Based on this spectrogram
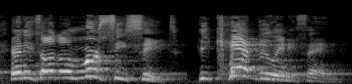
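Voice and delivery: high, shouted pulpit challenge, peaking on the refusal; full-force preaching. Real, not acted. Preacher challenging congregation on what God can do, shouted preaching. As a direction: hammer the argument home at a shout.

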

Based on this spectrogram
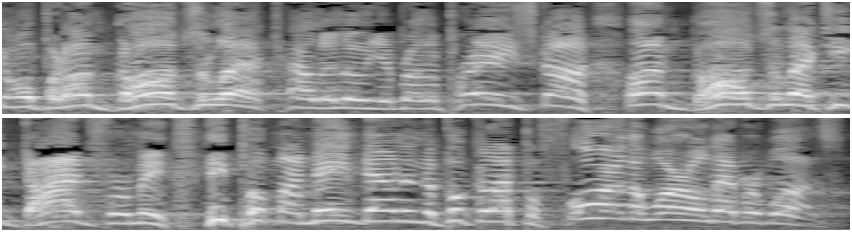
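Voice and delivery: loud, high mock-holy bragging; mock pious boasting. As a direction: parody a self-righteous churchgoer. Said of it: "you can say all the right thing".

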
